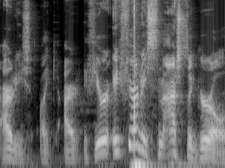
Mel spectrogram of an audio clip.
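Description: A man talks very fast, with a quiet background behind him. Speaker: live streamer. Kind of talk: casual storytelling to stream chat. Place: home room. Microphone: studio mic.

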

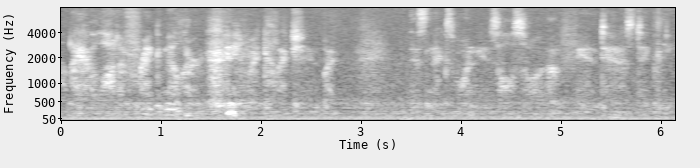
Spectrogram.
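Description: A man talks at a moderate pace. Loud background noise runs underneath. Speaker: ASMR creator. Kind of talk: ASMR book review talk to camera. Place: home room.

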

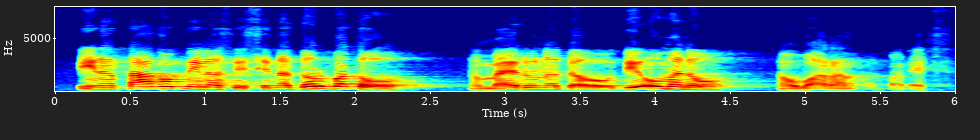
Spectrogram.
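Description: A man's high-pitched voice at a moderate pace, lively intonation and big swings in loudness. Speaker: political commentator. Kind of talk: reaction commentary. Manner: animated.

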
